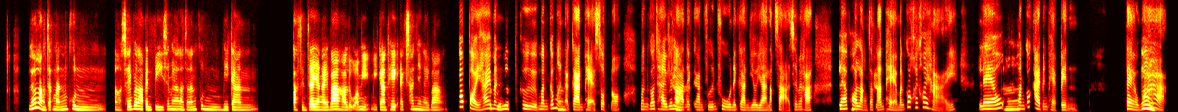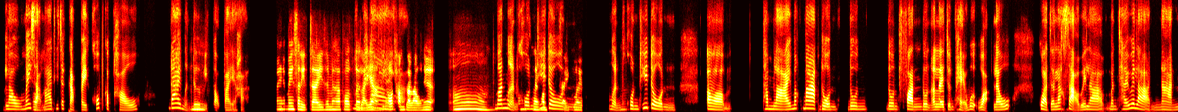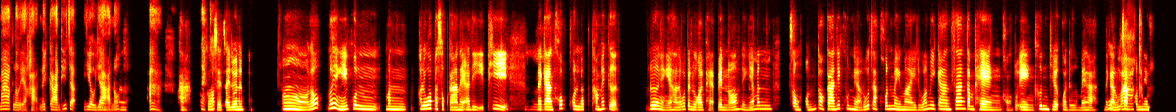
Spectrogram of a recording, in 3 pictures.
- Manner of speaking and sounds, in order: in English: "เทกแอกชัน"; tapping; other background noise; "เนี่ย" said as "เน็ม"
- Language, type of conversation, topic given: Thai, podcast, เมื่อความไว้ใจหายไป ควรเริ่มฟื้นฟูจากตรงไหนก่อน?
